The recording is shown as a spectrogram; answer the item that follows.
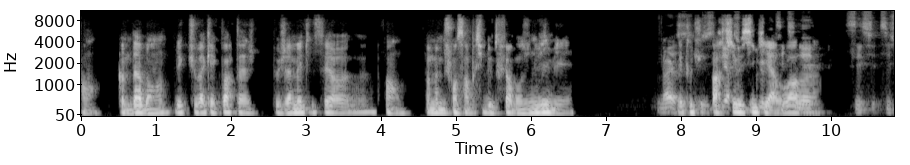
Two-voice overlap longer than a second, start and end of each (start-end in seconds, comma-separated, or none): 8.0-9.8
